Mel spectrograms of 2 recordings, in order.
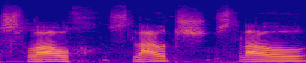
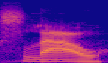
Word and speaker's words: Slough: Pronounced like Slough. Okay, Slough. Lovely name. Lovely name. I can only imagine what it's like then. Slough sounds more like slow. Rhymes with now.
